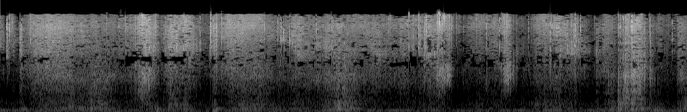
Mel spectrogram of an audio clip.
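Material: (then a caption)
Soap. Fingertips with short nails press, crush and rub a pile of thin, brittle green dry soap shavings on a white surface. The result is a dry, bright crackling crunch that comes in uneven bursts, with almost no low end.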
